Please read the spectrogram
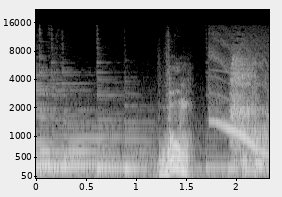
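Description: Background music from a TV serial's score, with steady held tones, then a short rising-and-falling voice-like sound about a second and a quarter in and a falling glide starting near the end.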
